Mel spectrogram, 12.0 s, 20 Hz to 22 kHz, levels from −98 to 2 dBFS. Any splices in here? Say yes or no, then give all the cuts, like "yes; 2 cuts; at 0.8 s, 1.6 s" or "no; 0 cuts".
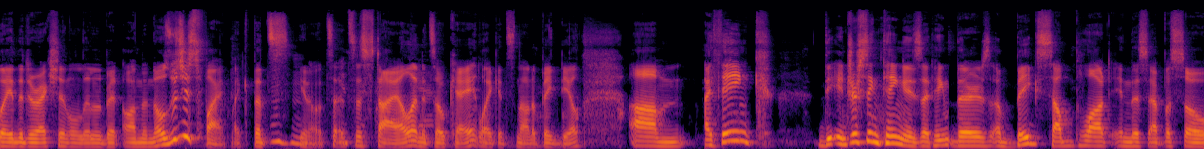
yes; 2 cuts; at 7.0 s, 9.5 s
